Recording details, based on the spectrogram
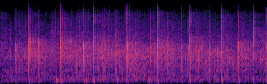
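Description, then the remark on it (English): An audience claps in a dense, steady burst of applause, many sharp overlapping hand claps at a moderate level with no talking over it. “And because of the faith, yeah, clap for that.”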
